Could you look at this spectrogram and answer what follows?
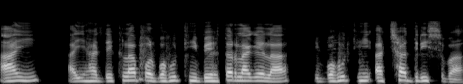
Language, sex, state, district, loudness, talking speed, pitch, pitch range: Bhojpuri, male, Bihar, Saran, -19 LUFS, 205 wpm, 170 Hz, 155-180 Hz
